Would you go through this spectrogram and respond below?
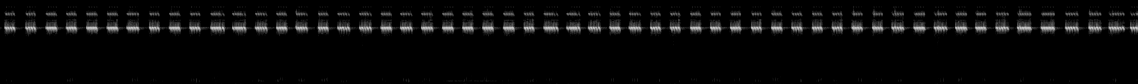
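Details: Two crickets chirping in a steady stream of short, high-pitched pulses, about four to five a second, with a bright upper overtone; no other sounds, clean background.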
